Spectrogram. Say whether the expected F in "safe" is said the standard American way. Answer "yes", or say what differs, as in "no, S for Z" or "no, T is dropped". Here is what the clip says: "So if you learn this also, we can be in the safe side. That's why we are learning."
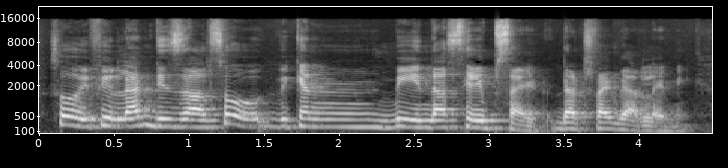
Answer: no, P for F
